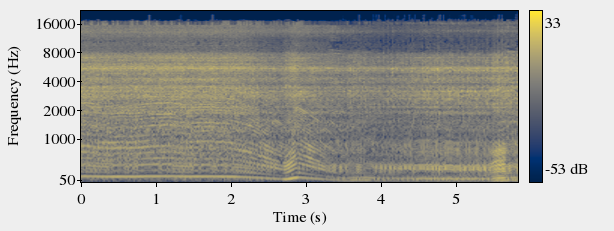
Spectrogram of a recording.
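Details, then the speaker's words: Stihl MS241 C chainsaw with computer-controlled carb, after Seafoam, dull chain, cutting pine: high-pitched two-stroke holds steady revs under load without bogging; normal clean full-throttle cutting, though getting it started remains the problem. "But uh at least now it will cut. And it runs seems to run. It runs great on the high side."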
